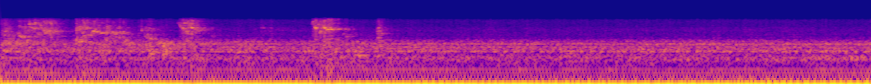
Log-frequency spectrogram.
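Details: Pet parakeets give a handful of harsh, scratchy squawks in quick bursts during the first three seconds, then quiet except for a steady low hum throughout.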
